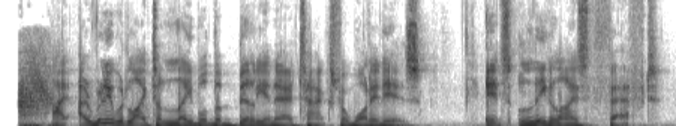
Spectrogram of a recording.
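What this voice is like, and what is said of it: British accent. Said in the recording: “He's a Brit. He's got that great accent”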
